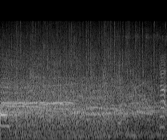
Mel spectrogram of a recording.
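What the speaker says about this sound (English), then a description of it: "give them a round of applause!" A studio audience applauds a robot combat team at a televised robot fighting competition, a dense, steady wash of clapping with some crowd noise, holding level throughout and fading slightly near the end.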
